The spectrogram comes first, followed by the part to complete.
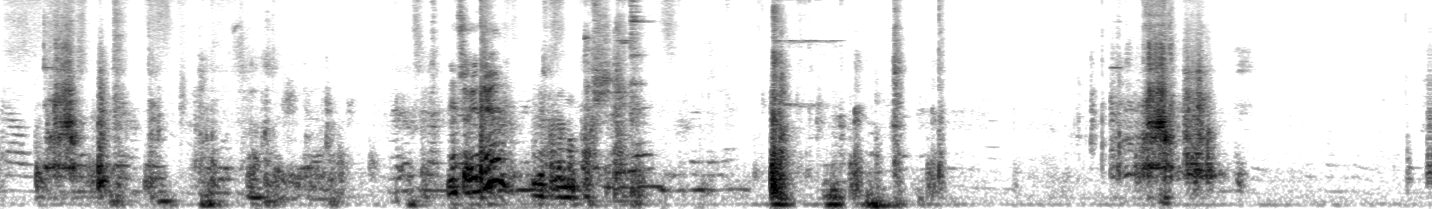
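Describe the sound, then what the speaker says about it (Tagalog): A wooden door or drawer is pushed shut indoors during a tongits card game, making a few short thuds and scrapes mixed in with frequent nearby chatter. "Pasara nga ng pinto."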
